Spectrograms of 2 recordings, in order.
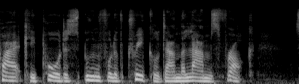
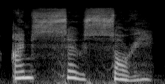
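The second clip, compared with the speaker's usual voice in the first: gently; 5 semitones higher, slower than usual. A narrator's reading. Anthea apologising gently to the cross sand fairy. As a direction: say sorry gently and slowly. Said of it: "said Anthea gently".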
